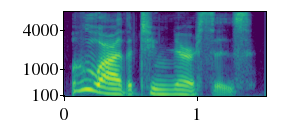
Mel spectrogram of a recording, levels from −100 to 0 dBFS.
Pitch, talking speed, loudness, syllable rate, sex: 210 Hz, 200 wpm, -17 LUFS, 5.5 syllables/s, female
